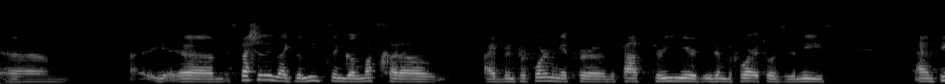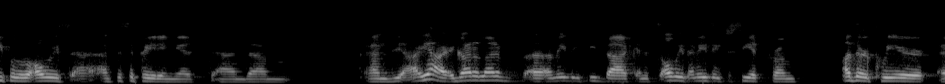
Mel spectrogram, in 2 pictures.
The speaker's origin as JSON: {"language": "English", "region": "Jerusalem", "country": "Palestine", "tie": "born or raised there", "second_language": "English", "said": "growing up in Jerusalem under occupation, being queer, and how all these things come together."}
